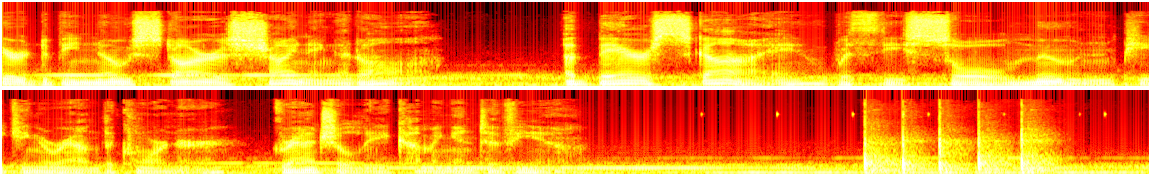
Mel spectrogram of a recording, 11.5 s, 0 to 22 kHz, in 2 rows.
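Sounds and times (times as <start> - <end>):
speech: 0.0 - 2.2, 2.8 - 8.8
heavy knocks pounding on a door: 10.0 - 11.1.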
